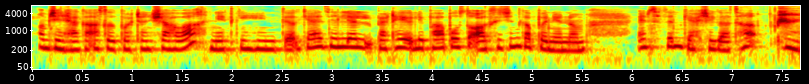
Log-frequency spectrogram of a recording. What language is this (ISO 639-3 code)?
kas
